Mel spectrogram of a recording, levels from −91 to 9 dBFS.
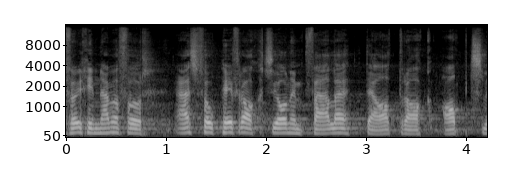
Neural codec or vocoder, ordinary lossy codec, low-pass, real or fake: none; none; 14.4 kHz; real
